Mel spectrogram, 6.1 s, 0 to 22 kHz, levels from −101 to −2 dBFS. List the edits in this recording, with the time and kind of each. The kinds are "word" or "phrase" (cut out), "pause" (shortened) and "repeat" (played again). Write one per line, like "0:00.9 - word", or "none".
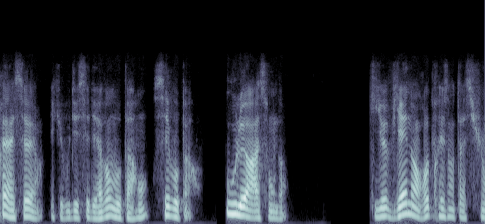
0:02.7 - pause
